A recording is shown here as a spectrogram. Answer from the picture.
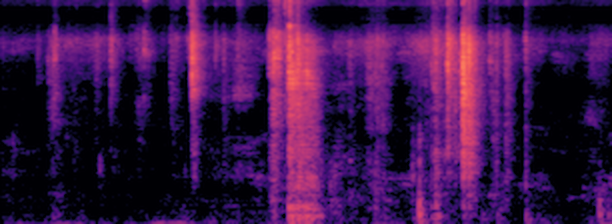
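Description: Paper being handled and rustled, with a few short crinkles and light clicks spread through, the loudest about three seconds in.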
